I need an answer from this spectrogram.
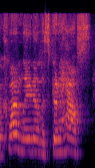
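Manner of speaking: sing-song call to bring the dog in; lightly voiced dog-calling. Calling her dog to come inside.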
